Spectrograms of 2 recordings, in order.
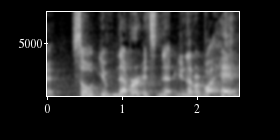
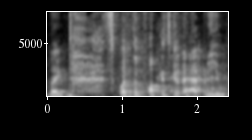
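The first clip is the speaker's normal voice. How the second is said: ordinary delivery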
